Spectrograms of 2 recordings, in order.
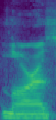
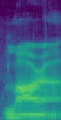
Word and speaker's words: Lara: I'm sorry Laura Lara so part of the reason why they named her Lara I remember if you guys don't know is because it forced people to say her name in a British sounding way because they were gonna just call her Laura and they were all like it's not very British sounding they're all like well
